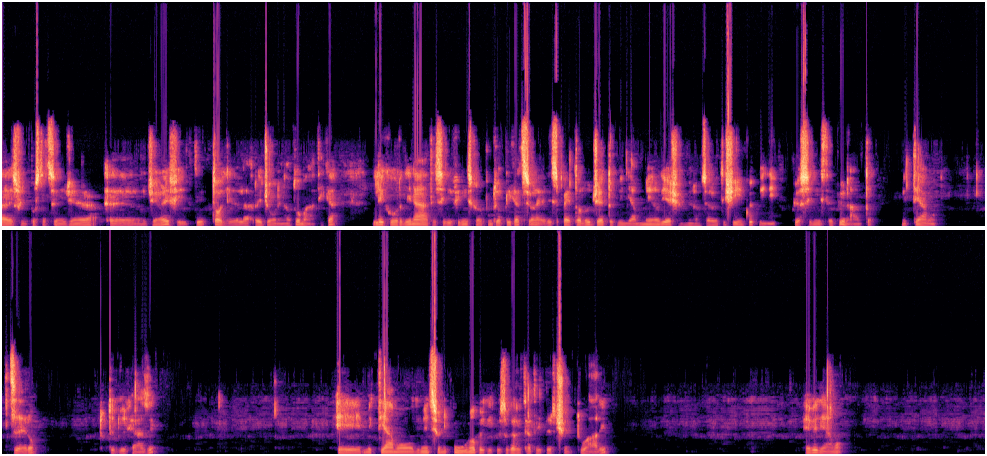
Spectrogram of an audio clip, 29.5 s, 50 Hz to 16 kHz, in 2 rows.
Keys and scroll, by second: 14.8 0, 18.5 0, 20.5 0, 21.9-22.6 typing, 24.4-25.1 typing, 28.2 typing.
